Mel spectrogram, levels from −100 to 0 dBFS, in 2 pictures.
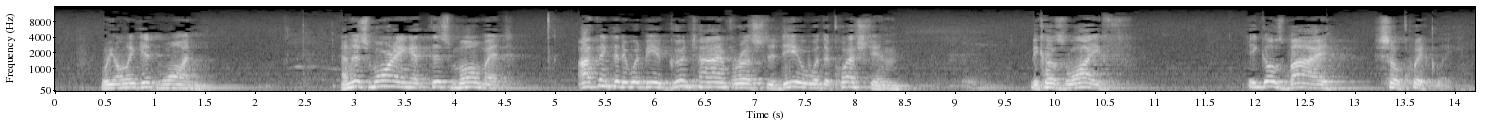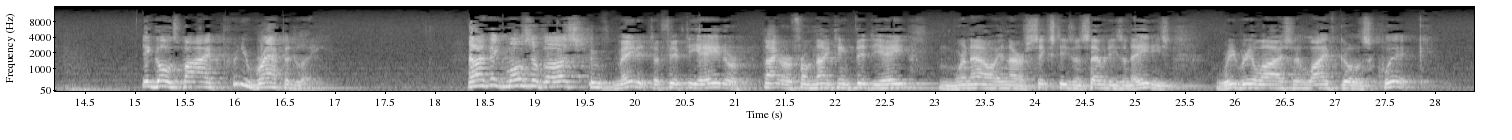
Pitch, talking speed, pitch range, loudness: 165 Hz, 145 wpm, 145-195 Hz, -16 LUFS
